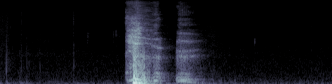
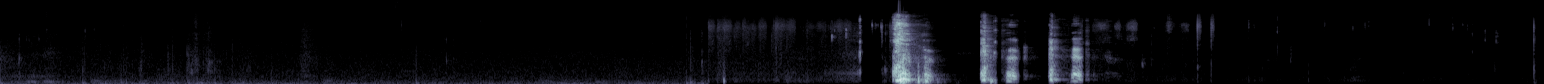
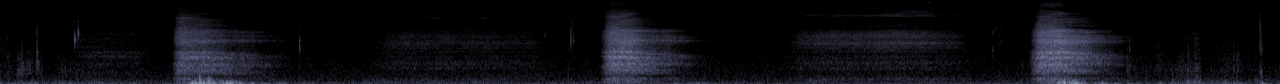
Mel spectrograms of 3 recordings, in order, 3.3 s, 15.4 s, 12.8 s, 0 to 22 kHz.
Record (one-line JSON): {"cough_length": "3.3 s", "cough_amplitude": 30402, "cough_signal_mean_std_ratio": 0.2, "three_cough_length": "15.4 s", "three_cough_amplitude": 32317, "three_cough_signal_mean_std_ratio": 0.14, "exhalation_length": "12.8 s", "exhalation_amplitude": 1441, "exhalation_signal_mean_std_ratio": 0.41, "survey_phase": "alpha (2021-03-01 to 2021-08-12)", "age": "65+", "gender": "Male", "wearing_mask": "No", "symptom_none": true, "smoker_status": "Never smoked", "respiratory_condition_asthma": false, "respiratory_condition_other": false, "recruitment_source": "REACT", "submission_delay": "1 day", "covid_test_result": "Negative", "covid_test_method": "RT-qPCR"}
